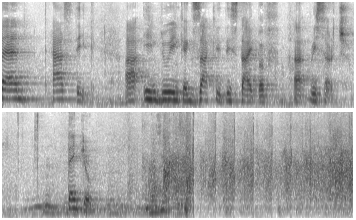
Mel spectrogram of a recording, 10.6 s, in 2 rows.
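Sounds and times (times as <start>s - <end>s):
speech: 0.0s - 6.8s, 7.4s - 8.1s
audience applause: 7.4s - 10.5s.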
